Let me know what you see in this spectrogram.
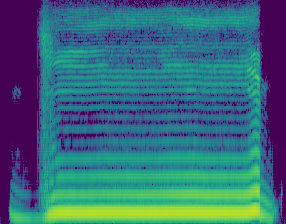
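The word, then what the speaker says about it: جيم: জিম, জিবের মাঝখান উপরের তালুর সাথে লাগাবেন।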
